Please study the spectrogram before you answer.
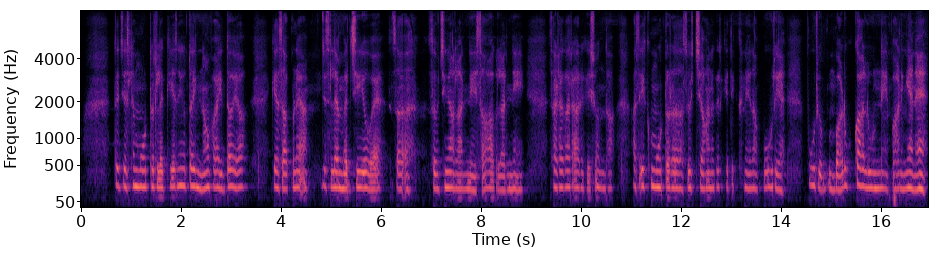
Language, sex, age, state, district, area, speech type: Dogri, female, 30-45, Jammu and Kashmir, Udhampur, rural, spontaneous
